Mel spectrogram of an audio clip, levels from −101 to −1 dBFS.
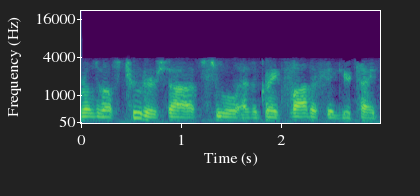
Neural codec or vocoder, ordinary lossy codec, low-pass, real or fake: none; AAC, 16 kbps; 7.2 kHz; real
